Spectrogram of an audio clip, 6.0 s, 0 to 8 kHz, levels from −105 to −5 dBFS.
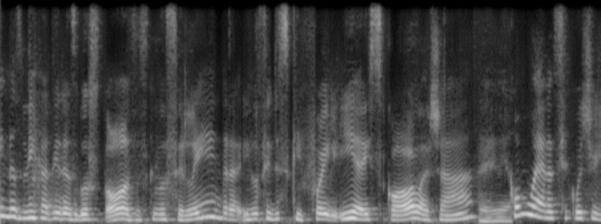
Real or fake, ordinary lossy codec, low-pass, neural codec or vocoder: fake; none; none; codec, 16 kHz, 2 kbps, X-Codec, HuBERT features, trained on balanced general audio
